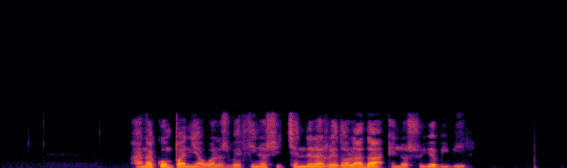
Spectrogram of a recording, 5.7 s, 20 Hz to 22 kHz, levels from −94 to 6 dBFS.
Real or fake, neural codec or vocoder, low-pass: fake; codec, 16 kHz in and 24 kHz out, 1 kbps, XY-Tokenizer; 7.2 kHz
